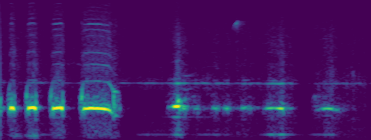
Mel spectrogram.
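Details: Local and Bangkok zebra doves calling back and forth: three quick hollow coos and a longer swelling note, then quieter, more distant answering coos in a loose, stuttering series.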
